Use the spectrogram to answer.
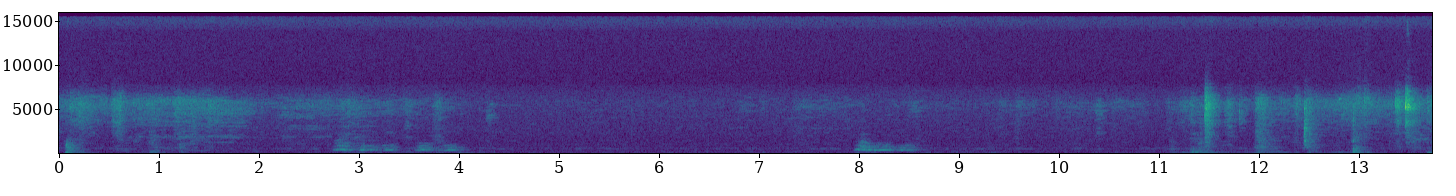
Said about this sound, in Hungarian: Ha nem hallod, hogy ugat?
